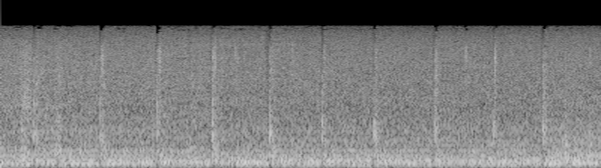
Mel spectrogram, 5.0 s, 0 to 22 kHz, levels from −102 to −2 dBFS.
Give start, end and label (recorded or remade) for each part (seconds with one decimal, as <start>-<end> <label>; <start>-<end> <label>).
0.0-1.5 recorded; 1.5-2.5 remade; 2.5-5.0 recorded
